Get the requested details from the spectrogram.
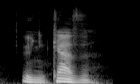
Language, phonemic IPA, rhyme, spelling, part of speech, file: French, /kav/, -av, cave, adjective / noun, Fr-cave.ogg
- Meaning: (adjective) 1. pitted 2. concave 3. cavernous; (noun) 1. a cellar or basement 2. a wine cellar; or, a piece of furniture that serves the purpose of a wine cellar 3. a wine selection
